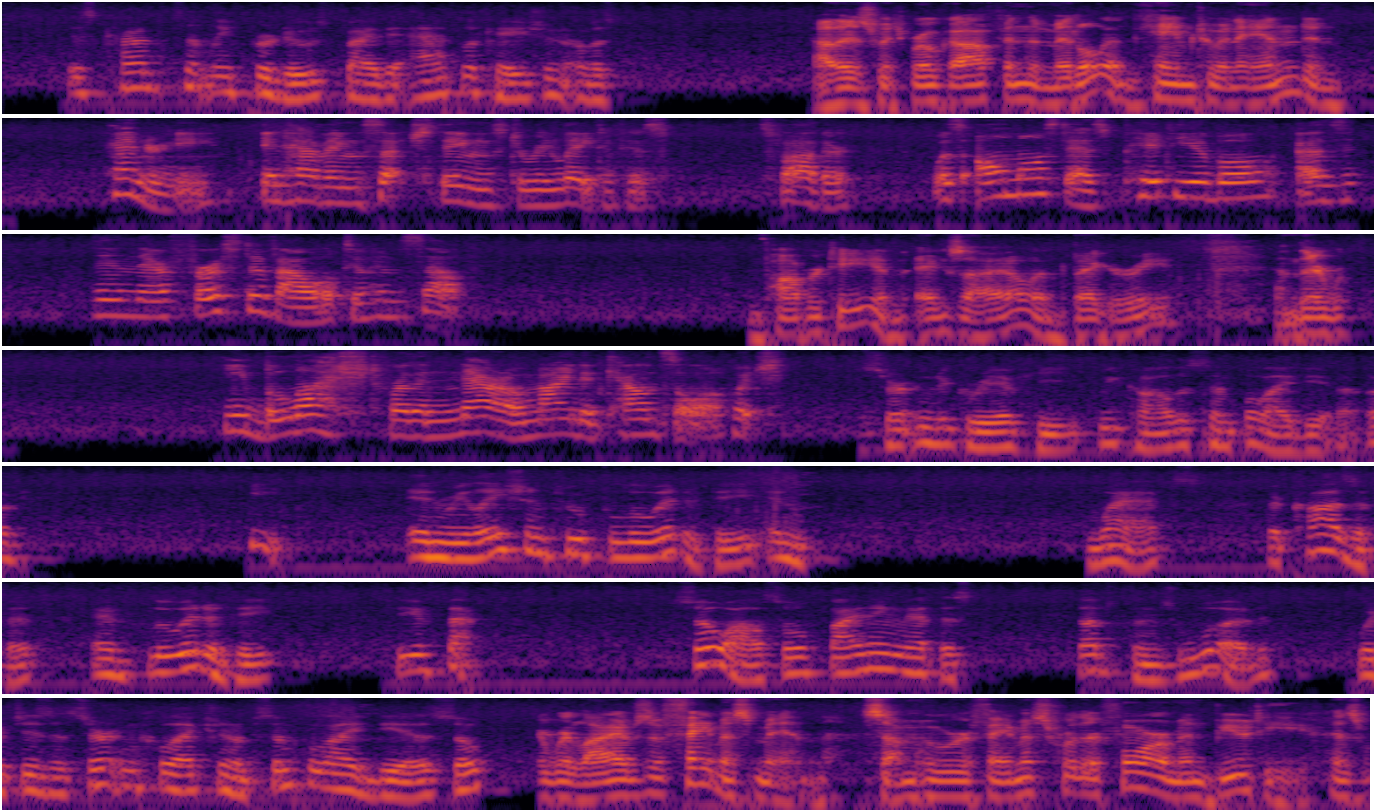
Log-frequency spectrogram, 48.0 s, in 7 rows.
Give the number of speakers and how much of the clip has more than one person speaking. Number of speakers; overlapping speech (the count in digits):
3, no overlap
